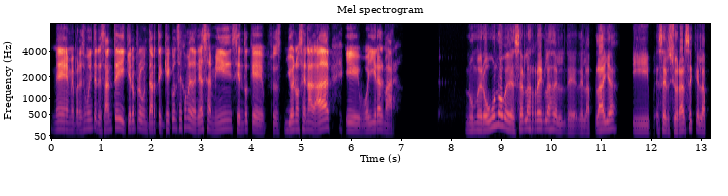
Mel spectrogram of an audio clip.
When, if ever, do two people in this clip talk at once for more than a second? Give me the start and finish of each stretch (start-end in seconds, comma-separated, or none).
none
